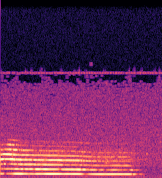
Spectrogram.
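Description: One long held vocal note lasting nearly two seconds, sliding slightly down in pitch before it stops.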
